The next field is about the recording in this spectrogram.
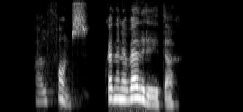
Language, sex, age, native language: Icelandic, female, 50-59, Icelandic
